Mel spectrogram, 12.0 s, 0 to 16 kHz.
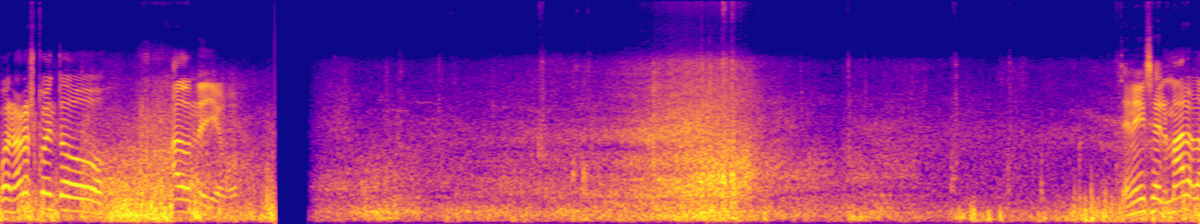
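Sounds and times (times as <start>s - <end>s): vehicle passing: 3.1s - 9.9s
road traffic noise: 3.1s - 11.2s.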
